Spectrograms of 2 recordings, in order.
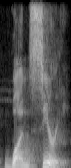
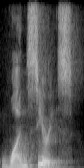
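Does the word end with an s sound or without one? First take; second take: without s; with s. First: The word is said without a final s. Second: The word is said with a final s. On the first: The speaker calls it wrong. "we don't say one series" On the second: The speaker calls it right. "We say one series. We always have the S"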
